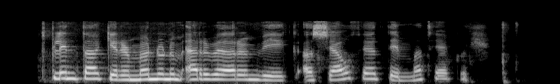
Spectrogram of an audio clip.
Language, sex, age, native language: Icelandic, female, 30-39, Icelandic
